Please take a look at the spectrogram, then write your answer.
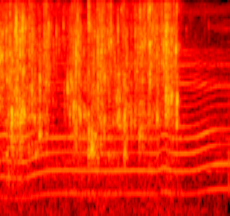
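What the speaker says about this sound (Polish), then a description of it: "Do tego dolewam szklankę wody." A glass of water is poured over chopped cucumbers for spicy Thai-style pickles. The steady trickle sounds close and continuous, with a pitch that rises as the bowl fills, for about two seconds.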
